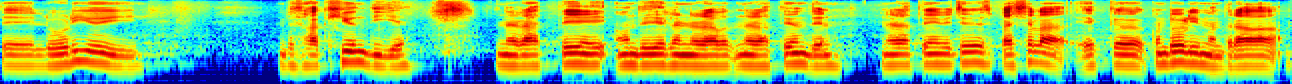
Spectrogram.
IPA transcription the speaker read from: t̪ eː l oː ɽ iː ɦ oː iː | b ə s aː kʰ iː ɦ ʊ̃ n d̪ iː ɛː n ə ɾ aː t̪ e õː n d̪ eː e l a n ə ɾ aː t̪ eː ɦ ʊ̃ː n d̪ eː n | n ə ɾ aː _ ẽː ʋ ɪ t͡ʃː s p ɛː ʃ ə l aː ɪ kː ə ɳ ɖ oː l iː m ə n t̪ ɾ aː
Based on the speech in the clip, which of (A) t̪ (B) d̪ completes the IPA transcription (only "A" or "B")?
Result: A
